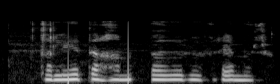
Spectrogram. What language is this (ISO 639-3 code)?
isl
